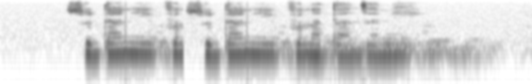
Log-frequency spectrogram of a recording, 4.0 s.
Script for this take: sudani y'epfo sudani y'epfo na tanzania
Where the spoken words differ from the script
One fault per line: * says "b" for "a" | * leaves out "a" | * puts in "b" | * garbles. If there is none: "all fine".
all fine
